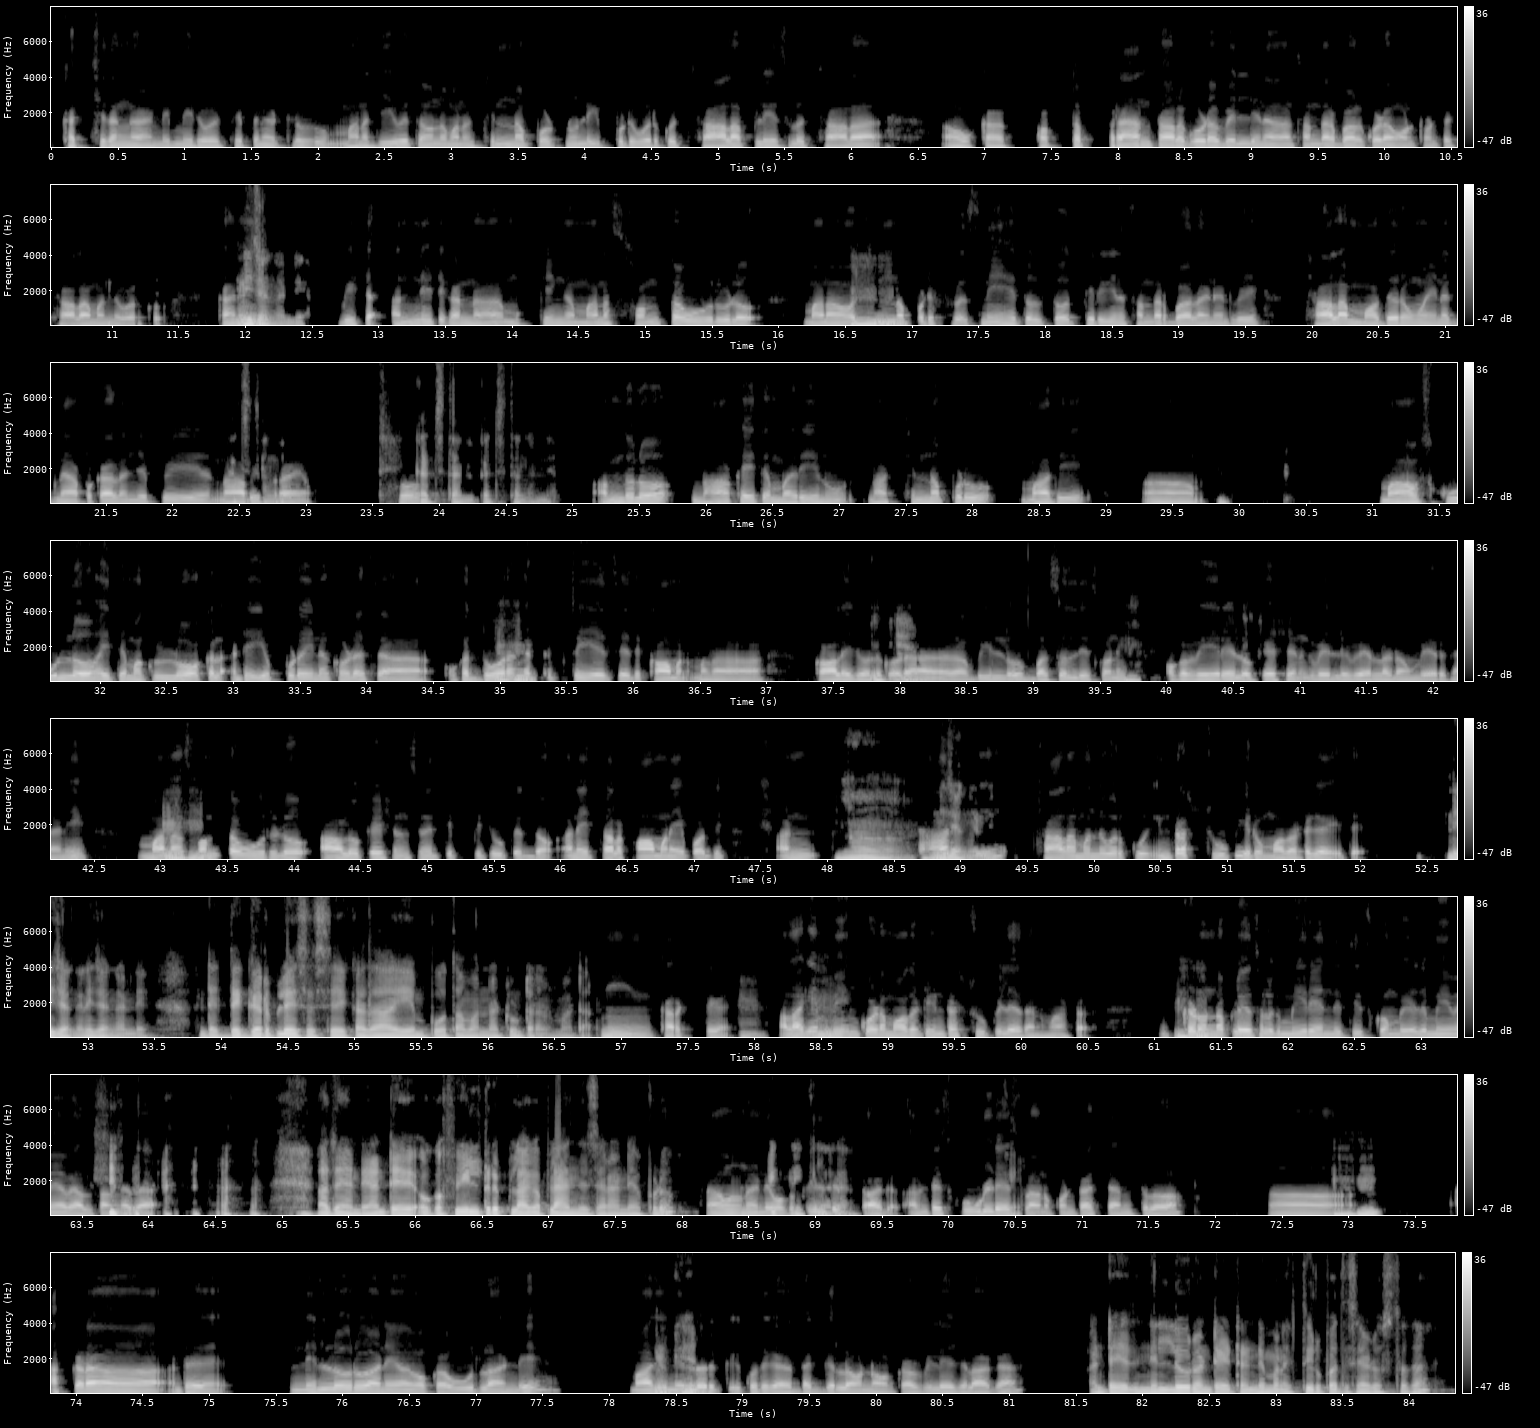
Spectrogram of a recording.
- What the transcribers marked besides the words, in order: tapping; in English: "సో"; other background noise; in English: "లోకల్"; in English: "ట్రిప్స్"; in English: "కామన్"; in English: "లొకేషన్‌కి"; other noise; in English: "లొకేషన్స్‌ని"; in English: "కామన్"; in English: "అండ్"; in English: "ఇంట్రెస్ట్"; in English: "ఇంట్రెస్ట్"; chuckle; in English: "ఫీల్డ్ ట్రిప్"; in English: "ప్లాన్"; in English: "పిక్నిక్"; in English: "ఫీల్డ్ ట్రిప్"; in English: "స్కూల్ డేస్‌లో"; in English: "టెన్త్‌లో"; in English: "విలేజ్"; in English: "సైడ్"
- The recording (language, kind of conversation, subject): Telugu, podcast, నీ ఊరికి వెళ్లినప్పుడు గుర్తుండిపోయిన ఒక ప్రయాణం గురించి చెప్పగలవా?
